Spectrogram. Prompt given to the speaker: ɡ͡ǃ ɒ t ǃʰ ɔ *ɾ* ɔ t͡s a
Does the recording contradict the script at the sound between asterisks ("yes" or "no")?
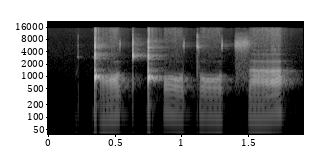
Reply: yes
